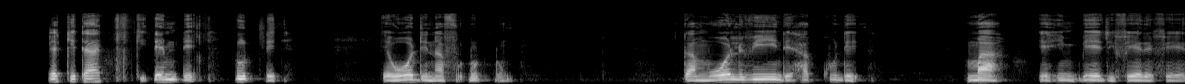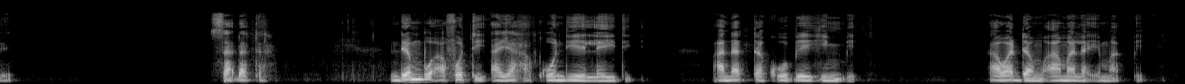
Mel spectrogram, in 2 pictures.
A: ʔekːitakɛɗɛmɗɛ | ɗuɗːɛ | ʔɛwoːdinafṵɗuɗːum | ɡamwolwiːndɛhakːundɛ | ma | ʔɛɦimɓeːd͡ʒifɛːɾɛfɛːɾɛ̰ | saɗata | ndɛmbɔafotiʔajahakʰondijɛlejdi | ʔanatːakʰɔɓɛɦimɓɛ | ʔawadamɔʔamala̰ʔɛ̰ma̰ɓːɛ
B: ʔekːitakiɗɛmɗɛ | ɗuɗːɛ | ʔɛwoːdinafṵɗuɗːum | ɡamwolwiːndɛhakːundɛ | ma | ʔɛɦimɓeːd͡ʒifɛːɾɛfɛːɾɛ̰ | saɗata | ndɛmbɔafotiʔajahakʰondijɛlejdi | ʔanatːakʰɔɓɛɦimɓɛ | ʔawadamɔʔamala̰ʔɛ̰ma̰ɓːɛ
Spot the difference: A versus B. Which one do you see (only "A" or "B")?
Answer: B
